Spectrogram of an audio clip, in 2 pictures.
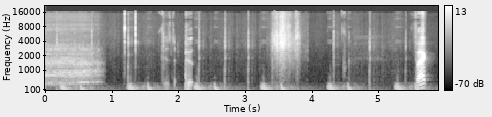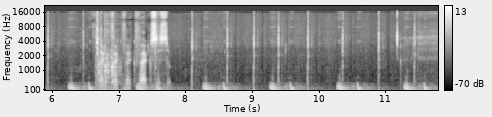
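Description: Footsteps tap on a hard tiled floor.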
